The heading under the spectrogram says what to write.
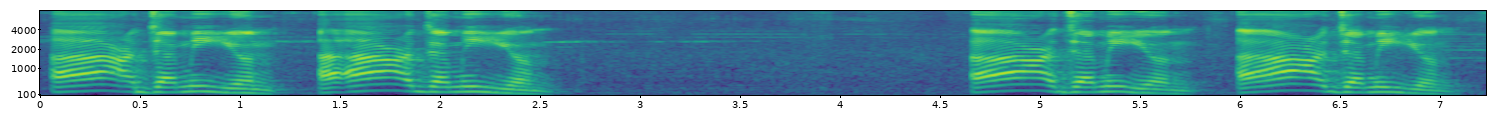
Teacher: لیکن یہاں پر مسئلہ یہ ہے کہ یہاں پر ابتدا میں حمزہ، پھر درمیان میں حمزہ، پھر اس کے بعد حرف عین ہے، تو یہ درمیان والا جو حمزہ ہے ہم اس کو تسہیل کے ساتھ یعنی الف اور حمزہ کے مخرج کے درمیان سے اس کو ادا کریں گے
